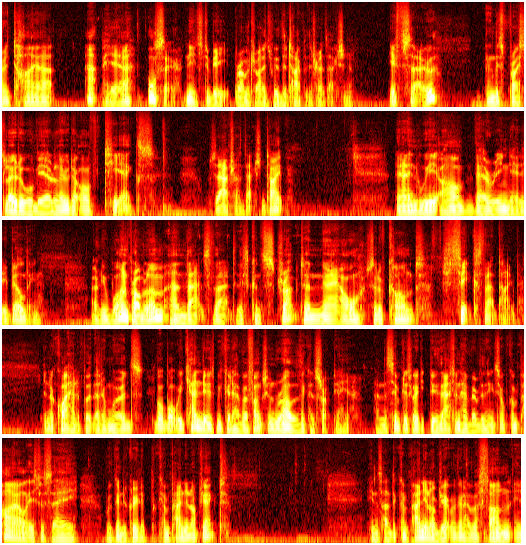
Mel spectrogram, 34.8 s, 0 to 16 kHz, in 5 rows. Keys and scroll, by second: 1.8 Escape, 9.1 Escape, 11.1 F2, 29.9 Return.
